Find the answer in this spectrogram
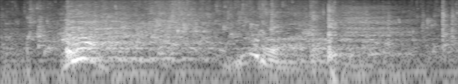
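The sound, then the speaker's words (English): Warm water pours and splashes in a steady, rushing stream for about three seconds, with a louder gush near the start and a few gurgling swells along the way. “Some more warm water, General.”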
